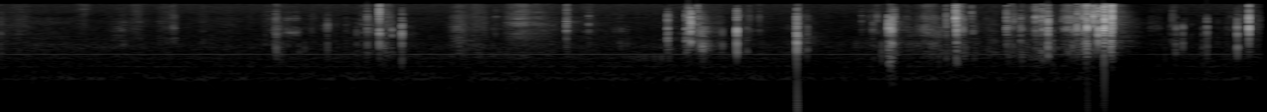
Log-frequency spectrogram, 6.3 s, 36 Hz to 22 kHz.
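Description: Clear sticky tape crinkling and crackling as fingers handle it and press it onto a Nokia N8's plastic top cover, with scattered sharp clicks. Quiet for the first second or so, then busiest in the second half.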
